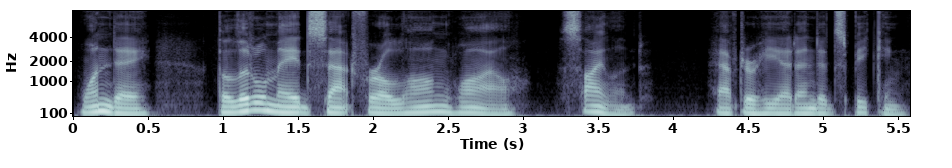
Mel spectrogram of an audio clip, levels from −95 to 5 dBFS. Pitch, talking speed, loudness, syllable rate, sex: 105 Hz, 170 wpm, -19 LUFS, 5.1 syllables/s, male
